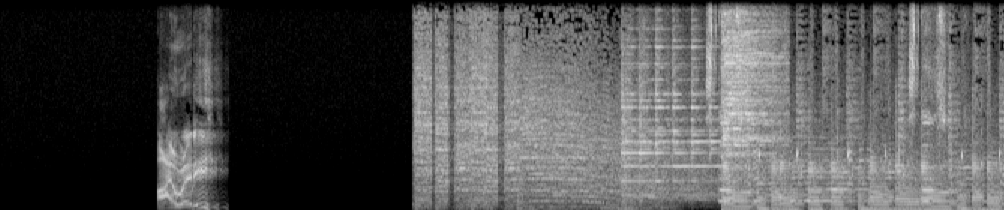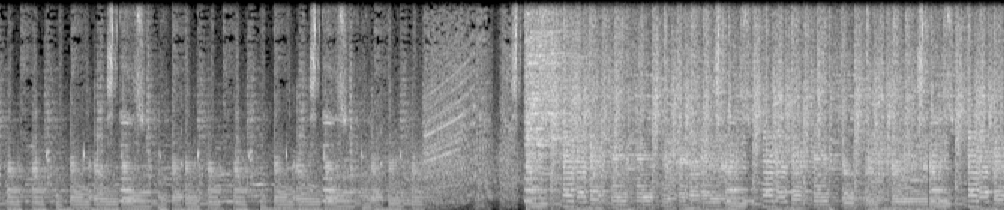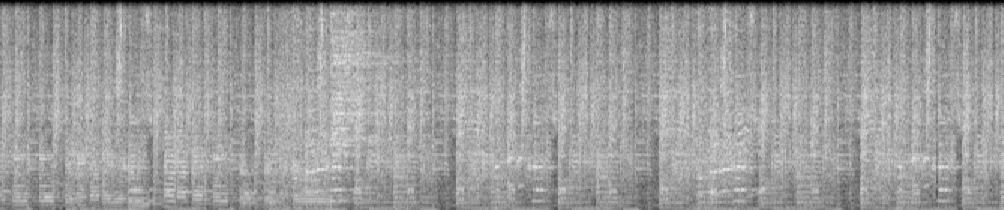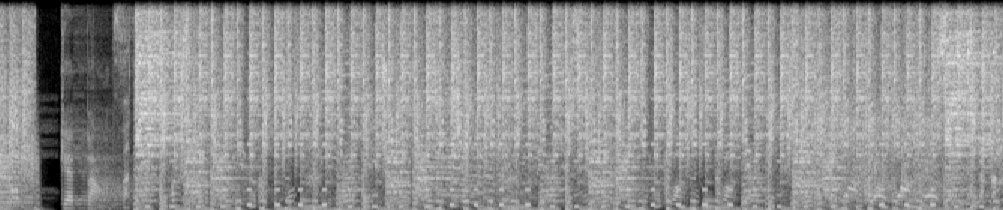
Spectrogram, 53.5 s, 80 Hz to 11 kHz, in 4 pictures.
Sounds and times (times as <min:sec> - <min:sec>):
Pop music: 0:08.2 - 0:40.8, 0:41.9 - 0:53.5.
